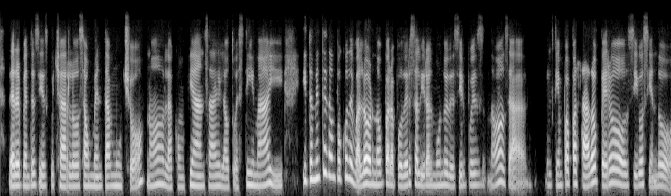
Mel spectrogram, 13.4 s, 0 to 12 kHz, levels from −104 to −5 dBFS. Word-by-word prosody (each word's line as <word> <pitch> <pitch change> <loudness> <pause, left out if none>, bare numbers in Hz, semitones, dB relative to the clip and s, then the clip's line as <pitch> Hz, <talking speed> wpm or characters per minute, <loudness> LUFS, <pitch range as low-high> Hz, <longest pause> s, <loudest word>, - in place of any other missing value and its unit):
de - - +5
repente, 185 +1 +2
sí 200 - -2
escucharlos, 180 0 -1
aumenta 180 0 0
mucho, 185 +7 -2
¿no?, 210 +4 -2
la 165 -5 -2
confianza, 180 +1 -2
el 180 -2 -4
autoestima, 185 +5 -1
y 95 - -5 0.4
y 275 - +1
también 300 +3 +4
te 415 +5 +3
da 360 -3 +3
un 335 - -5
poco 320 +1 0
de 295 -3 +4
valor, 210 -2 +6
¿no?, 200 +1 -1
para 225 - +2
poder 185 +1 0
salir 205 -4 -1
al - - -1
mundo 195 +1 -3
y - - 0
decir: 180 +1 -5
"Pues, 200 +1 -6
¿no?, 240 +8 -1
o - - -5
sea, - - -2 0.4
el 195 -1 -13
tiempo 195 +2 -3
ha - - +4
pasado, 220 +2 +3
pero 205 +1 +2
sigo 195 +2 -3
siendo 185 -5 -3
195 Hz, 175 wpm, -21 LUFS, 180-215 Hz, 0.4 s, valor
